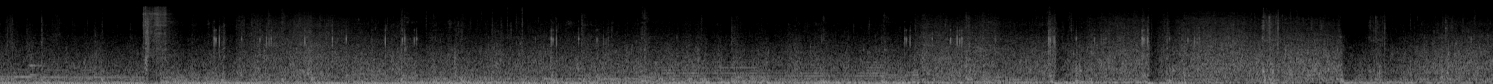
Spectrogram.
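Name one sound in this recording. Footsteps crunch over loose rubble.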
